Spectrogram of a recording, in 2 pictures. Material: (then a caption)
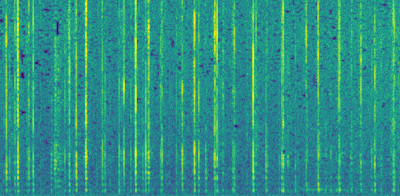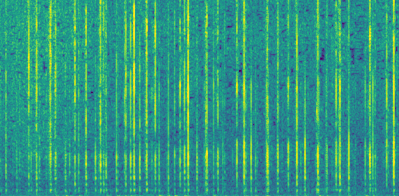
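Card. Fingertips and nails tap and scratch the glossy orange printed cover of a small, solid paperback book held in both hands. The result is a quiet, rapid, irregular patter of short, dry clicks and scratches with bright edges over a soft low rumble, growing louder about halfway through.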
